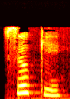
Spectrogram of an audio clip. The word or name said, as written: silkie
